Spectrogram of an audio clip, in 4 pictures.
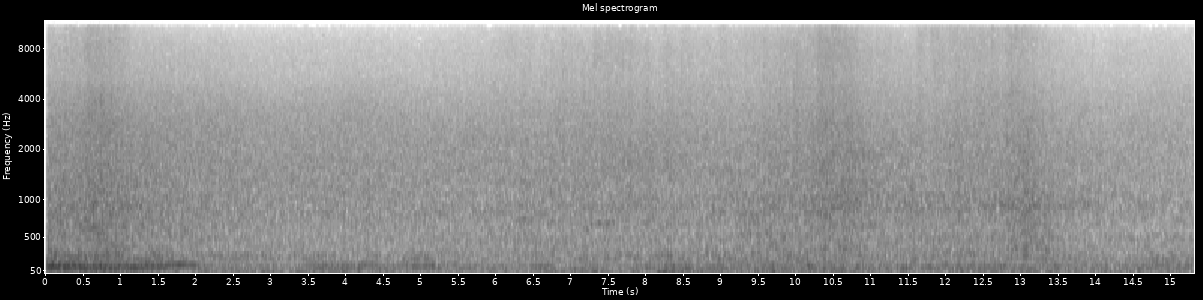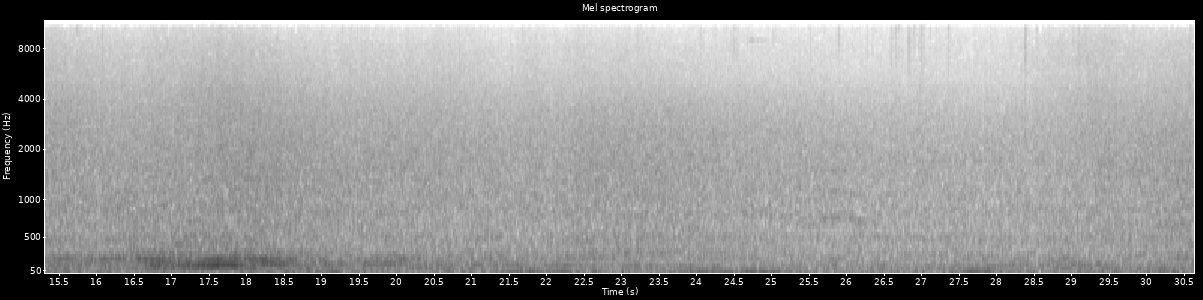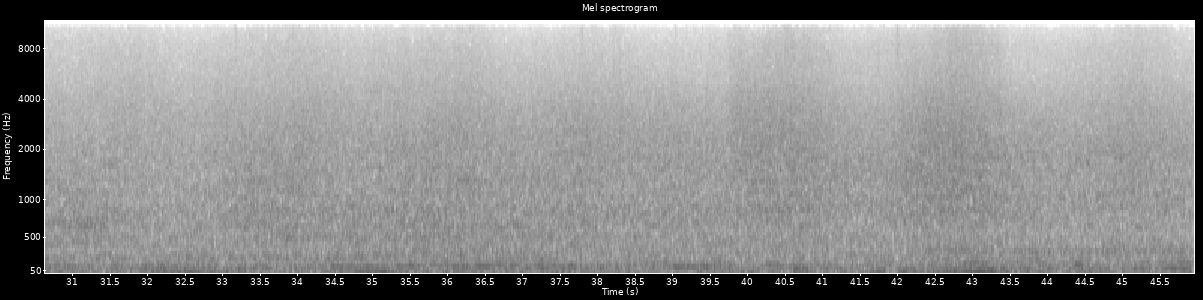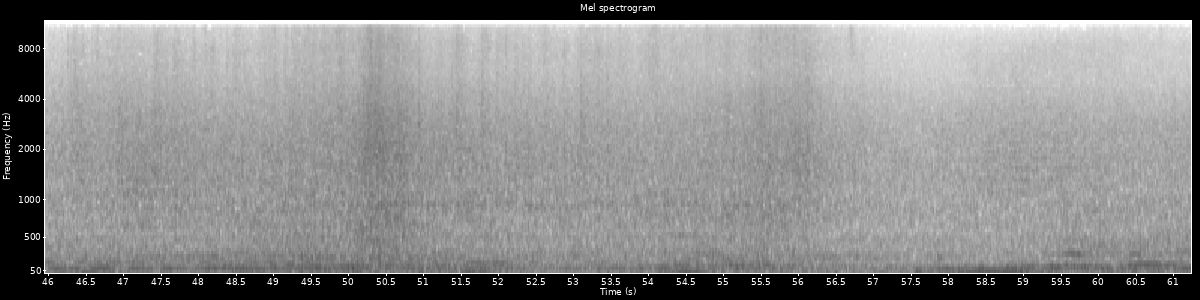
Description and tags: Street Scene - After The Rain - Moderate Traffic & Wet Road
Recorded with a - Zoom 4n pro - (during and) after the rain in the middle of the city.
cars, city, field-recording, rain, road, street, traffic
